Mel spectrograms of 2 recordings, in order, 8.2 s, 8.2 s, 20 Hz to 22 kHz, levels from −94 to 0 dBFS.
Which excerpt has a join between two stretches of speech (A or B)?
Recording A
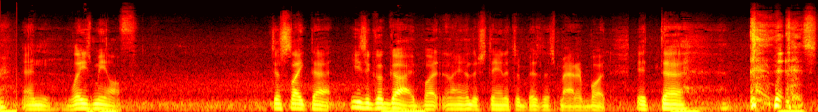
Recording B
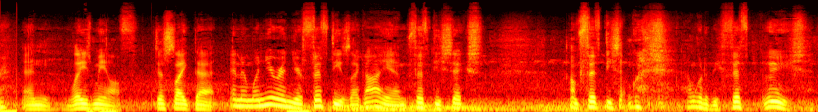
B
